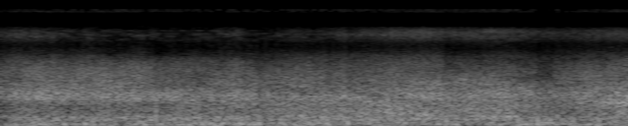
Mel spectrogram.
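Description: Steady rush of wind on the microphone while riding an electric unicycle, mixed with traffic noise from the road alongside.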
